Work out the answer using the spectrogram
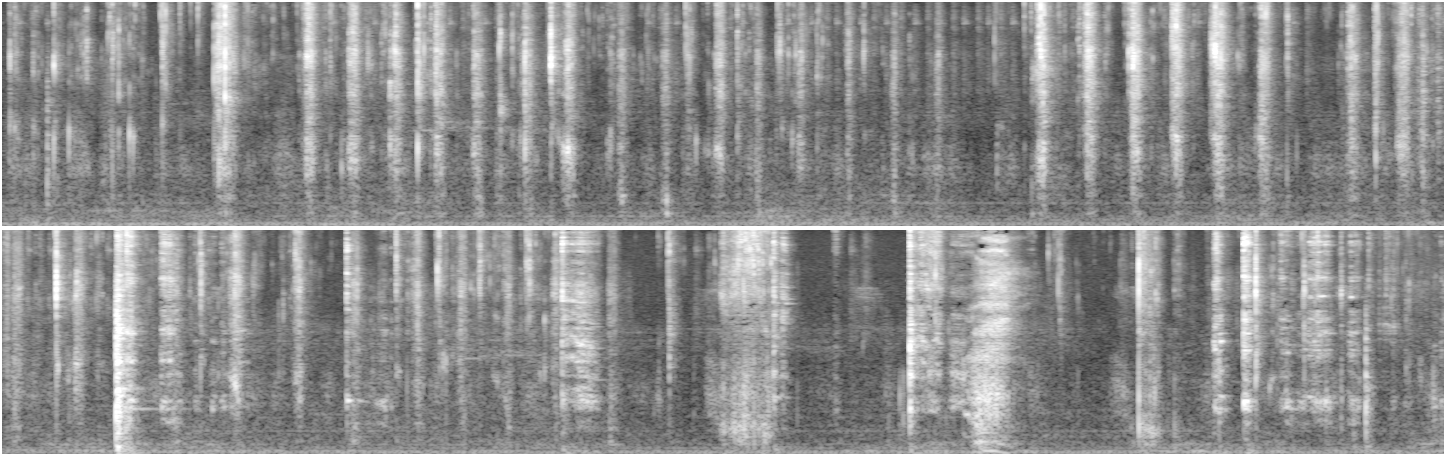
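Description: Close-miked chewing and crunching of a person eating millet dhindo and greens by hand, with short bites and mouth sounds scattered throughout and one sharp knock about halfway through.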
